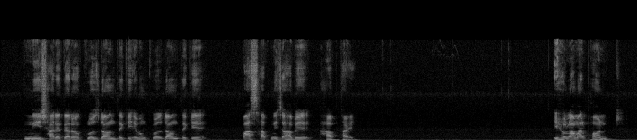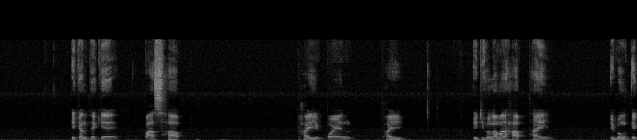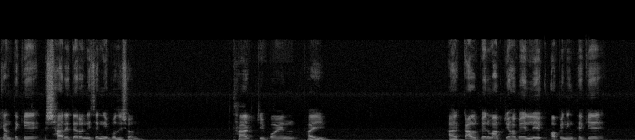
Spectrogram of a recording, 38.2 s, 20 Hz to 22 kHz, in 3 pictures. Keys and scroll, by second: 16.8 Down, 20.4 KP_5, 28.5 Down, 31.0 KP_Decimal, 32.7 Return.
